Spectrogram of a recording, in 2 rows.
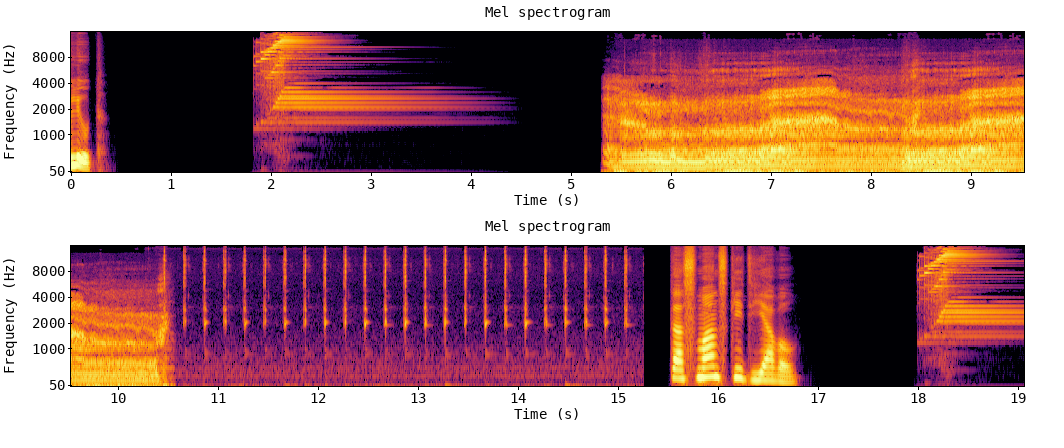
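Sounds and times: animal growling: 5.3s - 10.6s
clock ticking: 10.5s - 15.3s.

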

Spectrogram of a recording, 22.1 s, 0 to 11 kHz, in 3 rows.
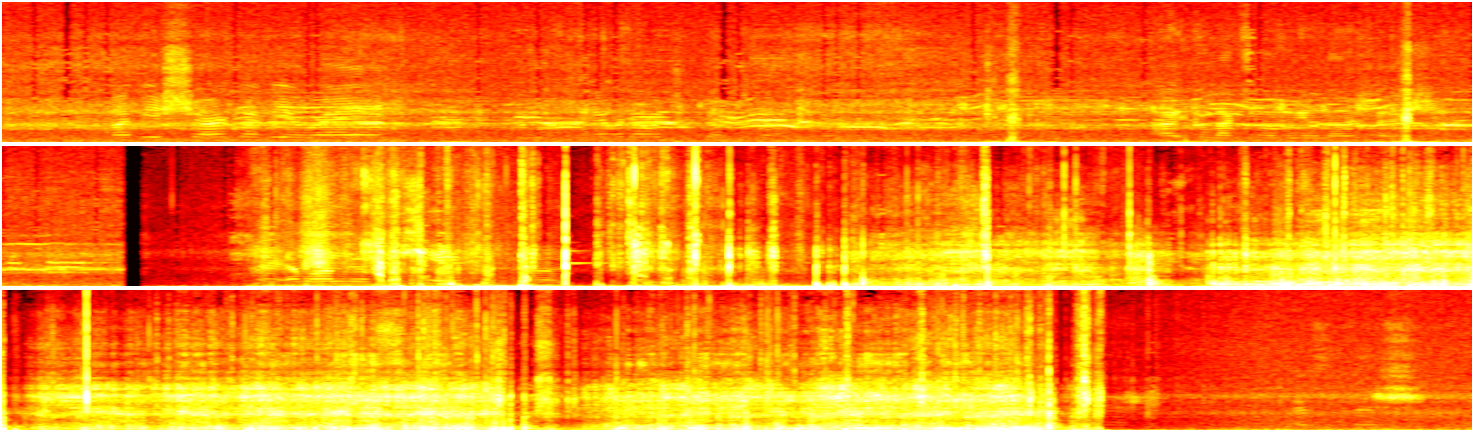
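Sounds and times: wind buffeting microphone: 8.6s - 20.3s.

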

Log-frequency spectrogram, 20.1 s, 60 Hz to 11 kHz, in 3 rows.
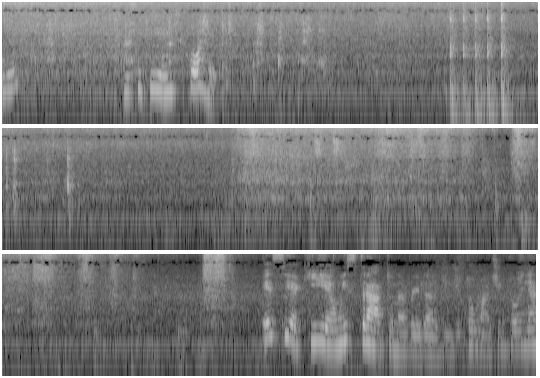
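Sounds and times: paste sizzling in hot oil: 0.0s - 15.1s
spatula knocking on container: 5.6s - 6.5s.

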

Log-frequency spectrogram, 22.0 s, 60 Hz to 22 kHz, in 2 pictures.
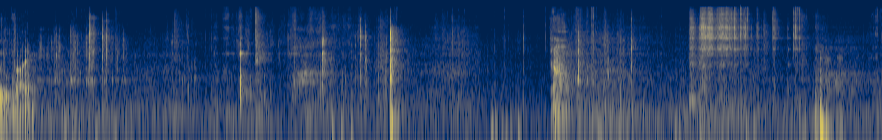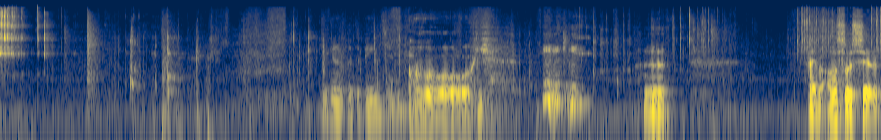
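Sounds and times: grinder parts scraping: 8.6s - 10.1s, 18.2s - 20.2s, 21.0s - 22.0s
coffee grinder parts clicking: 21.0s - 22.0s.

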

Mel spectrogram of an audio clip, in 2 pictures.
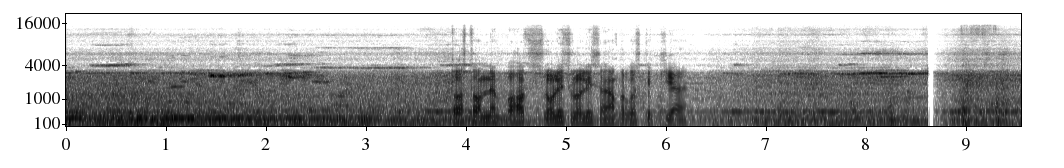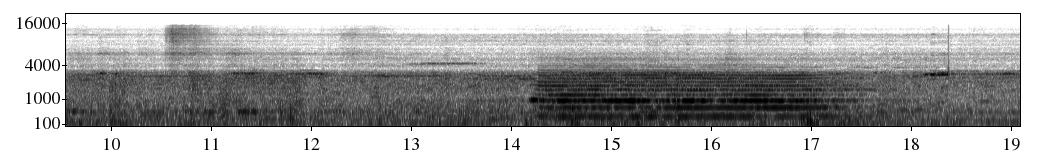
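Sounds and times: train wheels rumbling on track: 0.0s - 19.0s
locomotive horn blast: 14.2s - 17.8s.

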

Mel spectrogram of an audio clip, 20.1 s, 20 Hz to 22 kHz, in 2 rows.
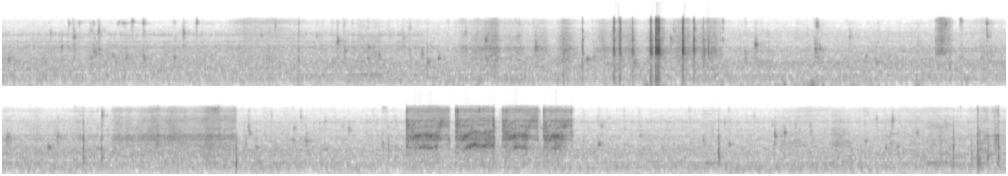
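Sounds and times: faint ticks: 0.0s - 20.0s
sharp clicks: 13.9s - 15.8s.

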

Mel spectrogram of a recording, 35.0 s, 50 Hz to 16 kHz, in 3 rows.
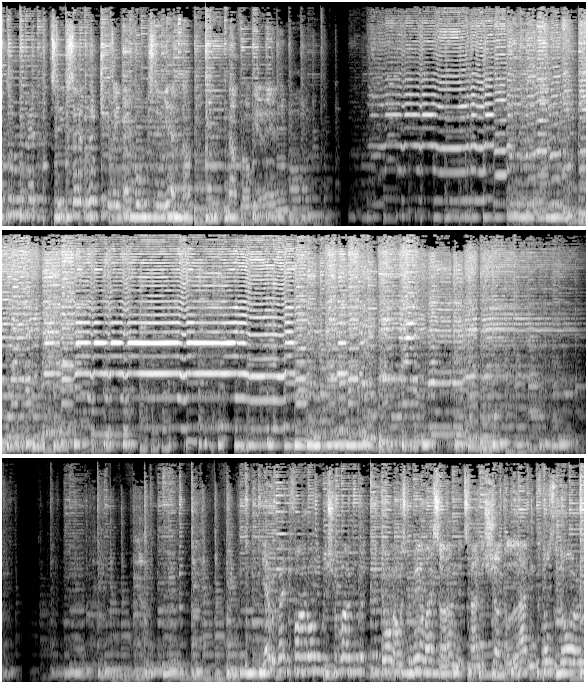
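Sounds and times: strummed acoustic guitar: 0.0s - 35.0s
harmonica solo: 7.1s - 23.5s.

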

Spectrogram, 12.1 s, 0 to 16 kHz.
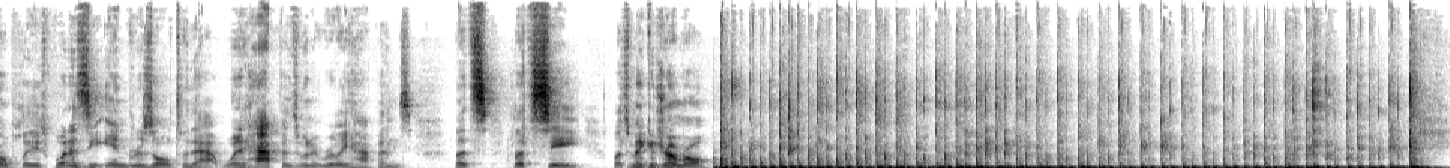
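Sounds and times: fingers drumming on a desk: 6.0s - 12.0s.

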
